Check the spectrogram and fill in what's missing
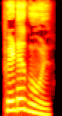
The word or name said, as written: ಪಡುಕುಳಿ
